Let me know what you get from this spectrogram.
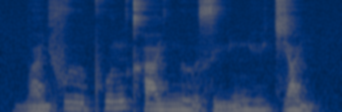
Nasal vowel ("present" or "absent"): absent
